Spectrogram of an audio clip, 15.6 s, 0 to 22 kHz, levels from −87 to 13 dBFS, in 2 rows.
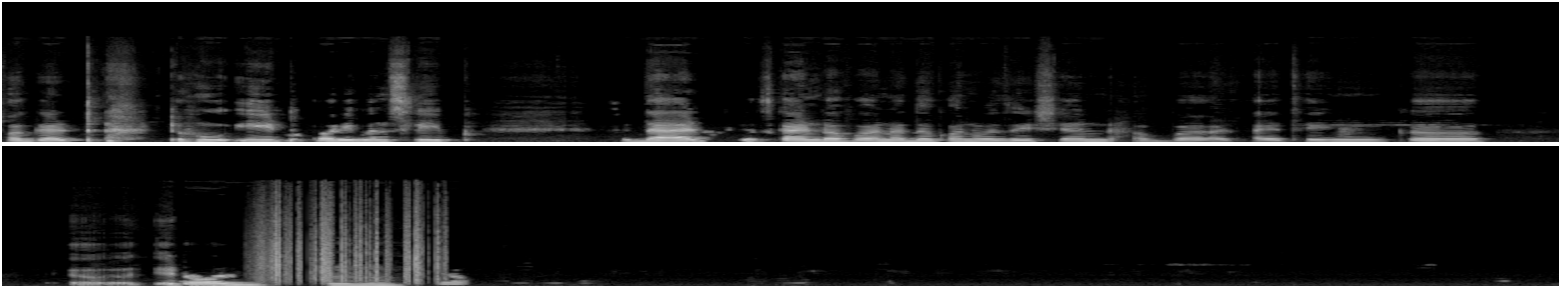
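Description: From 9.00 to 10.06 s, cable scratch noise rides over the speech as dense, ragged scratching nearly as loud as the voice, likely from a worn cable or connector being moved. Unlike isolated clicks, the bursts are continuous and irregular, stopping when movement stops.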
